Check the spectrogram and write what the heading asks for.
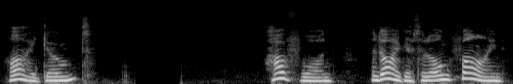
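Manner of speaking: lightly voiced rough stray dog; a hint of a gruff streetwise dog. A narrator's reading. The stray dog sizing up Lady, lightly rough. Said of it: "a rough voice".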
